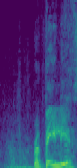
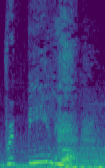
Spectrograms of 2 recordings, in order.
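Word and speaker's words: Revelio: place where are you rebellious saying it wrong uh Rebellion much better shut up wait Akio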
